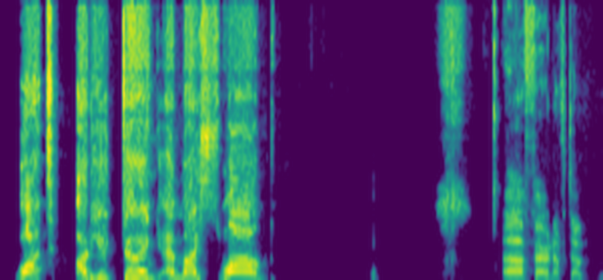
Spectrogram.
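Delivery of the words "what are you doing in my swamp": very high, loud, slow yell. Answering a question asking for Shrek's line, the speaker does a Shrek impression. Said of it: "Can you do an impression of Shrek saying".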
